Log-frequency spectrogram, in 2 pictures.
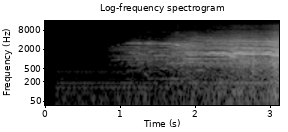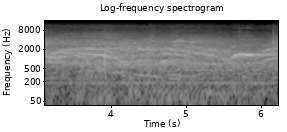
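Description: Young women shout and cheer in a large echoing hall, growing louder.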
